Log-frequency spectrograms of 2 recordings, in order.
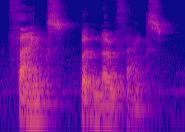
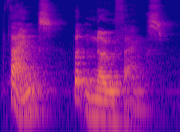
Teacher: there is a rise fall intonation on the first thanks and then there's a quite a strong falling intonation on no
